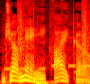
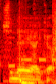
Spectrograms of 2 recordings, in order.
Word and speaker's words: Jhené Aiko: You guys know I'm working on a pronunciation, so that one there, well, I had to look it up. Jhené Aiko. Jhené Aiko.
